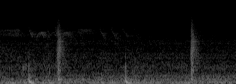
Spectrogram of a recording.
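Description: Low, steady background ambience with two faint clicks, one about half a second in and one near the end.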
